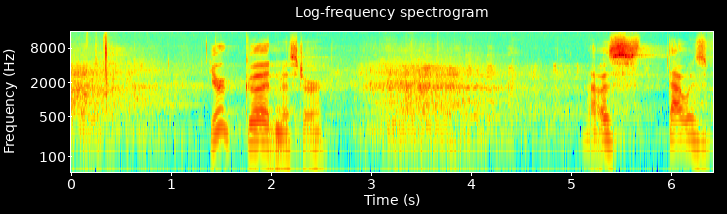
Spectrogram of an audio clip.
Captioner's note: laughter; laughter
